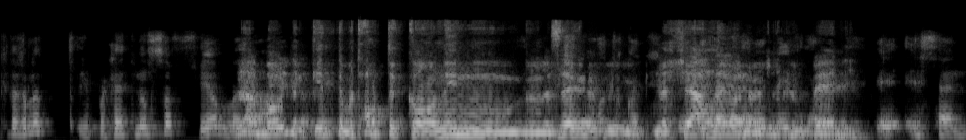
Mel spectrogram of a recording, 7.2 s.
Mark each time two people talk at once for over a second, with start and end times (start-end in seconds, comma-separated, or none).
4.2-6.5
